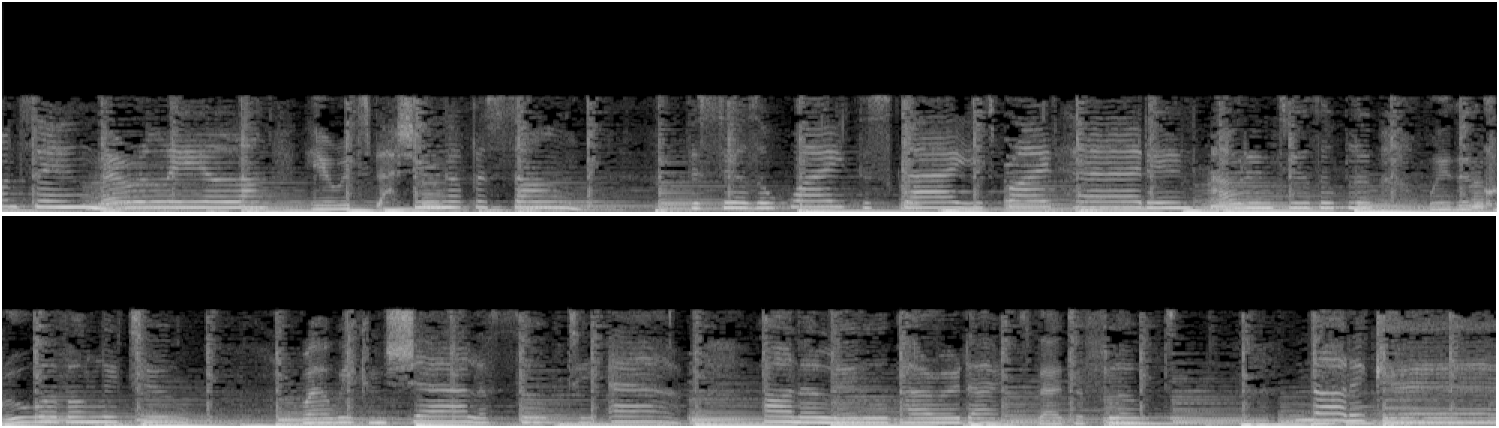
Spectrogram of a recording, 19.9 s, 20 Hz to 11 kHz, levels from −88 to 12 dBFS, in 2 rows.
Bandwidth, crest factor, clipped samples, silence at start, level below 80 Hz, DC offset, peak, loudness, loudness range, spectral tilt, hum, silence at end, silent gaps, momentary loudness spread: 6.4 kHz; 14 dB; under 0.1%; 0 s; -22 dBFS; 3%; 0 dBFS; -15 LUFS; 2 LU; -7.5 dB/octave; none; 0 s; none; 7 LU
